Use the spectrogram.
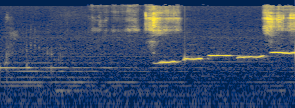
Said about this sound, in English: That's the song that Dad used to whistle in the workshop.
